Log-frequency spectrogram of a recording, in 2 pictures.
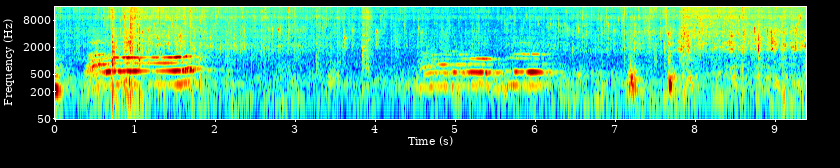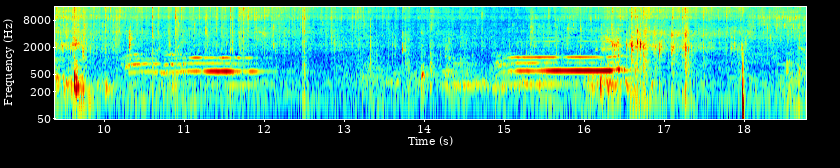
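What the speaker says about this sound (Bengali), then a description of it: "কড়ার মধ্যে এখন পেঁয়াজগুলো দিয়ে দিয়েছি।" Onions sizzle in oil in a wok, a continuous close frying hiss with scraping stirs scattered through, while a voice speaks in short bursts over it at intervals.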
